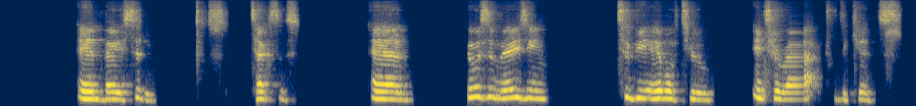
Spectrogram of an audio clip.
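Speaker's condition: Down syndrome; congenital

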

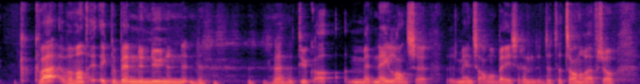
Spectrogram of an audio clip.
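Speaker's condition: Stuttering; ongoing, delayed starting podcast; interviewed on own podcast by girlfriend, stuttering still present; frequent whole-word repetitions, many fillers like eh and ehm; repeated sounds, repeated words

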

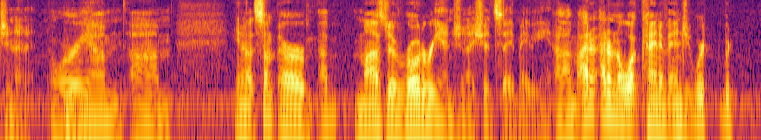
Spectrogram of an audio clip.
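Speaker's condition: No condition

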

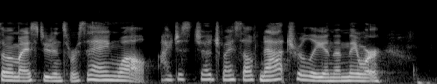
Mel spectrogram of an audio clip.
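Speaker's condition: No condition

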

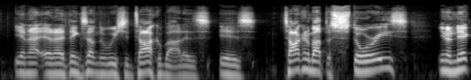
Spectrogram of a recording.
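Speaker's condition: No condition

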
